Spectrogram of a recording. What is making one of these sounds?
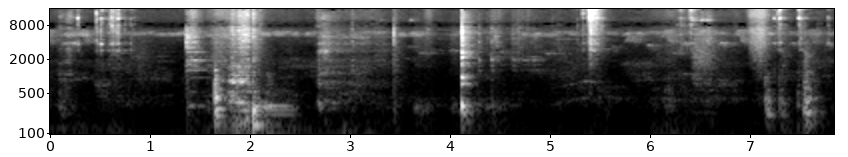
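Metal pots clink and clatter.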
